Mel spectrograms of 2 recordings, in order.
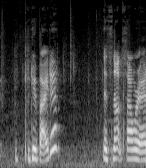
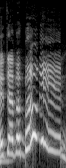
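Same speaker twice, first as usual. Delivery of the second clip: high, hammed-up rallying call; playful party cry; 9 semitones higher than usual. Announcing boogie time before bed, playful party cry. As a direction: call it out high with a long last word.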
